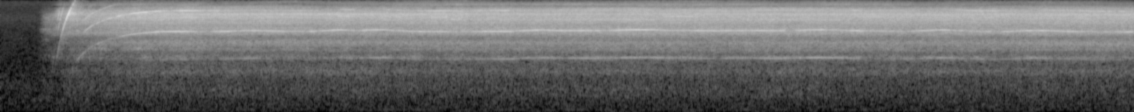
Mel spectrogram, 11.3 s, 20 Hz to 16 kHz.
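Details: High-speed dental drill with a TF12EF yellow-band flat tapered polishing bur smoothing the finished metal-ceramic crown preparation on tooth 46; steady high-pitched whine that spins up and runs continuously.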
